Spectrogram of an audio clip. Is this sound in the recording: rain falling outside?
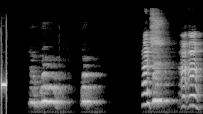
no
